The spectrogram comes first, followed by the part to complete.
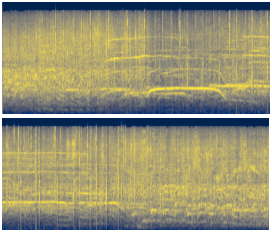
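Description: Concert audience applauding, many hands clapping at once, with several long high whistles held through the middle.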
